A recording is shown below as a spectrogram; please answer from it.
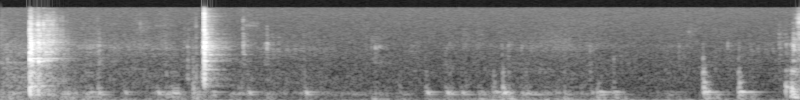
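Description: Rocker paddle of a dimmer wall switch in an outdoor electrical box clicked twice, about a second apart, followed by faint handling noise and small ticks.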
